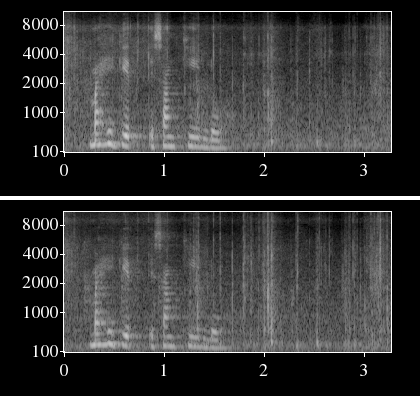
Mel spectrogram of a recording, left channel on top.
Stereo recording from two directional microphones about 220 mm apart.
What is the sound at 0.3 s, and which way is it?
A woman's voice, 30° left (ahead or behind).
